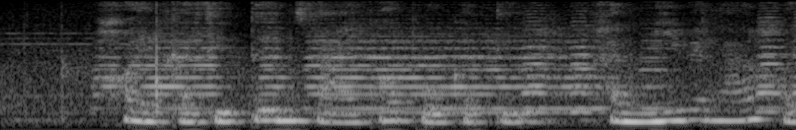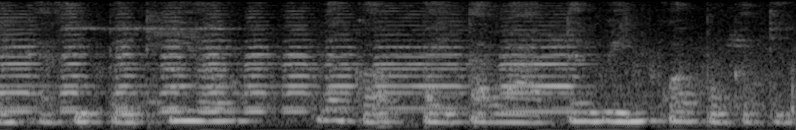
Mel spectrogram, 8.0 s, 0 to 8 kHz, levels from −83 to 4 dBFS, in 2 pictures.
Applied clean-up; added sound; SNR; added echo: none; Motor vehicle (road); 3 dB; reverberation time 0.3 s.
